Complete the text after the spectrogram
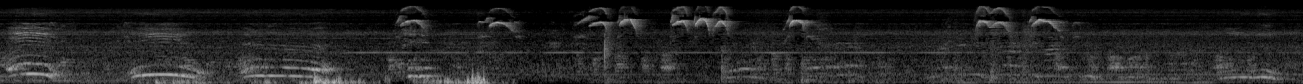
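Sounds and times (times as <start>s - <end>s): high chirps: 3.9s - 8.3s, 9.8s - 10.9s.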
